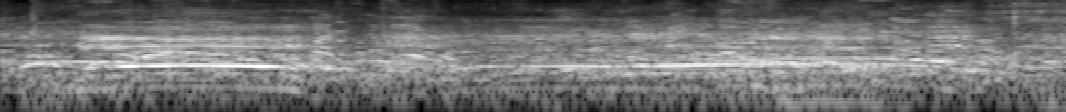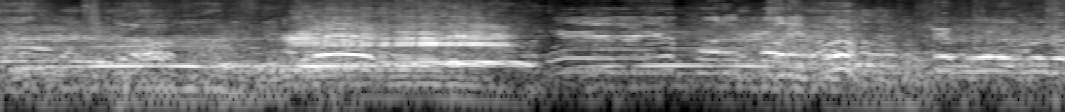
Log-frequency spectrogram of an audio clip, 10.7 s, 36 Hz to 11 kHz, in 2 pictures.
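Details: Repeated moos from Sahiwal bull calves being traded at Ambari market in Dinajpur on 11 May, several sustained calls following one another across the stretch. Men haggle loudly over prices throughout, partly overlapping the calls.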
